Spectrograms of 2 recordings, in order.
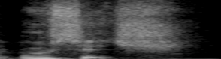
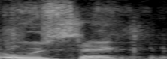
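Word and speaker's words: Usyk: names than I am Alexander usich usich usich or usk either way I think you could pronounce it either way really way better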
